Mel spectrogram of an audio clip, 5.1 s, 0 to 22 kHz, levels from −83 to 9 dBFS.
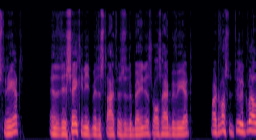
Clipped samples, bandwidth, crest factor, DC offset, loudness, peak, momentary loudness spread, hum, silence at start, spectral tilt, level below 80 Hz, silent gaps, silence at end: under 0.1%; 17 kHz; 16 dB; under 0.1%; -31 LUFS; -14 dBFS; 7 LU; none; 0 s; -6 dB/octave; -66 dBFS; none; 0 s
